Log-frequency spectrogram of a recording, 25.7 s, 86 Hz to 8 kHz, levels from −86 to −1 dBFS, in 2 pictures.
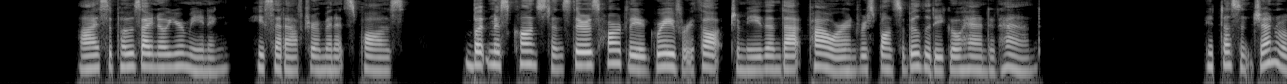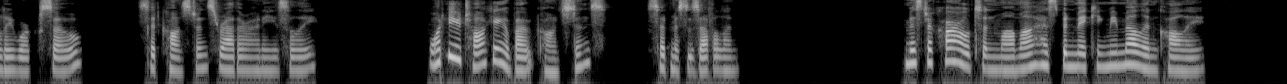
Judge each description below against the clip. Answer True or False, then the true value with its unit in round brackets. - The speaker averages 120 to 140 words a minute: True (135 wpm)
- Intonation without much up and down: False (3.4 semitones)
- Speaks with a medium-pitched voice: False (200 Hz)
